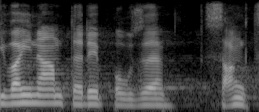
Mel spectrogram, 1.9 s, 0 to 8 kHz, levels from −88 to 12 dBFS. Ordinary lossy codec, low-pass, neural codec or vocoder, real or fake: Opus, 32 kbps; 7.2 kHz; none; real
